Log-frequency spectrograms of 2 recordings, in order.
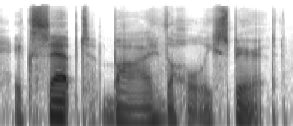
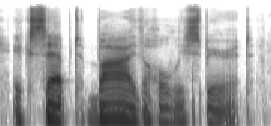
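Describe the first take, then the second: The two takes are said the same way.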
